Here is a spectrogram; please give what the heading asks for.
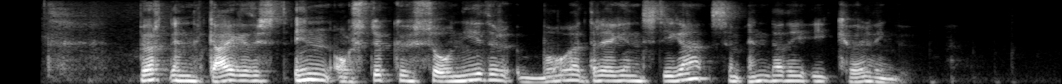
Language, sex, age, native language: Icelandic, male, 40-49, Icelandic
